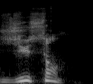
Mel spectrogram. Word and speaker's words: Jusant: Jusant. In their review guide, they literally say, this is how you pronounce it, Jusant.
